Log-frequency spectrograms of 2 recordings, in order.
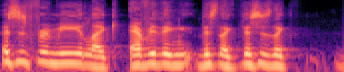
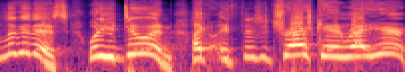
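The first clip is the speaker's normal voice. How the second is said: put-on scream, higher and louder; 9 semitones higher, 6 dB louder than usual. Retelling how a homeless man yelled at a littering man: imitating a man screaming. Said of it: "he starts screaming at this guy".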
